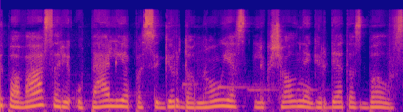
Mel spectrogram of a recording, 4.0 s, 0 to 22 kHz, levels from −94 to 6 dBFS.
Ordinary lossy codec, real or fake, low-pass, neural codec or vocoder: Opus, 16 kbps; real; 14.4 kHz; none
